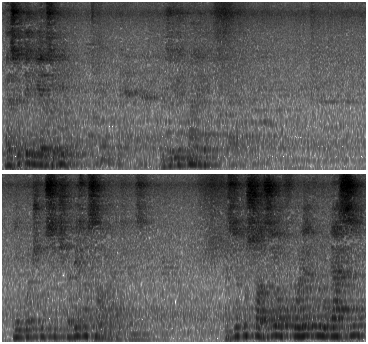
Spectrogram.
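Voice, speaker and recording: A man in his forties preaching a sermon as pastor, swinging between quiet reflection and loud emphasis. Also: fairly high pitch, brisk, long pauses, background noise. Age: 40s. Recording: echoey hall from far off.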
